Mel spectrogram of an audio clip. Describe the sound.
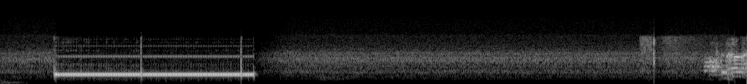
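A telephone ringback tone on an outgoing call to the United States: one loud, steady, buzzing ring lasting about two seconds, then quiet line hiss with a brief click and faint rustling near the end.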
